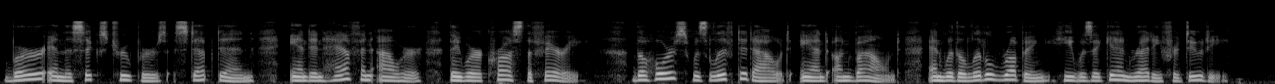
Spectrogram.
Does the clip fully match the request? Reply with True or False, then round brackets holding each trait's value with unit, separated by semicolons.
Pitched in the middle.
True (180 Hz)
